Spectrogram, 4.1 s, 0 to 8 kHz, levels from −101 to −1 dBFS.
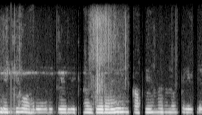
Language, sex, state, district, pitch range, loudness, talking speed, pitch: Hindi, female, Bihar, Muzaffarpur, 215-225 Hz, -17 LUFS, 220 wpm, 220 Hz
